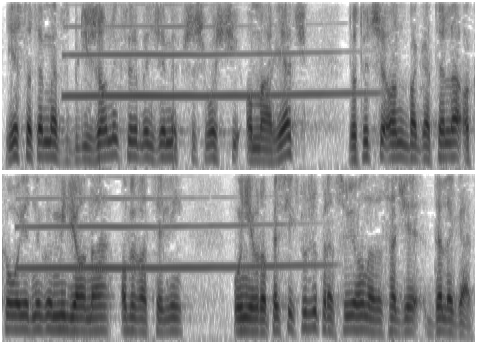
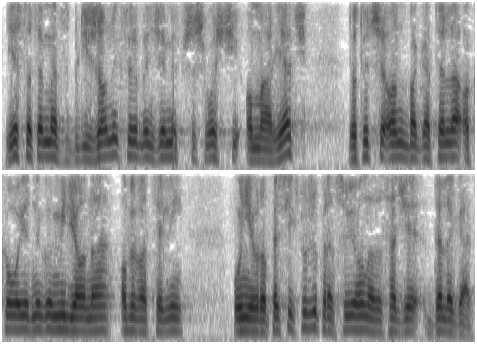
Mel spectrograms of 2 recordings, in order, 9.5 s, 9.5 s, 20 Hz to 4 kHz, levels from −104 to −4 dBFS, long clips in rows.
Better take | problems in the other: second | background sound (Wind instrument, woodwind instrument); 12 dB below the speech

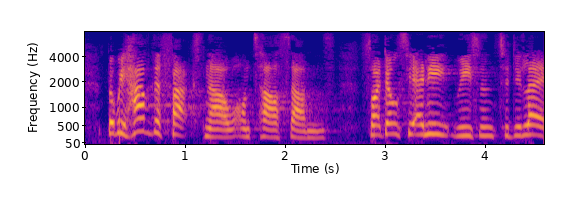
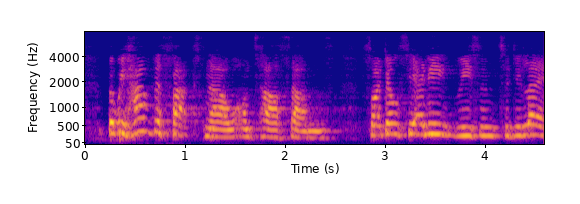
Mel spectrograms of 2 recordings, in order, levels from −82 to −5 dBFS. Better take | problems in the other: first | room echo; dies away in 0.4 s

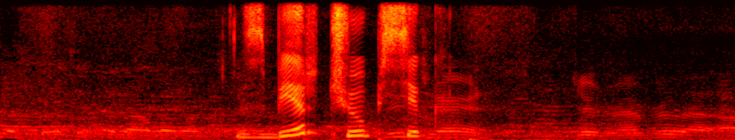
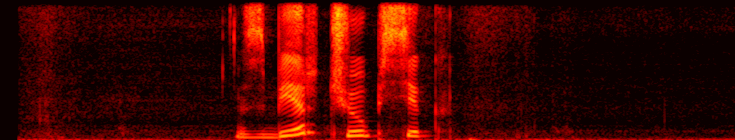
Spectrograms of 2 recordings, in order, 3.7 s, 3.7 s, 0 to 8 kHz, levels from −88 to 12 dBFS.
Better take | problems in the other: second | background sound (Chatter); 16 dB below the speech

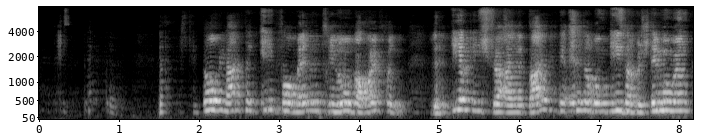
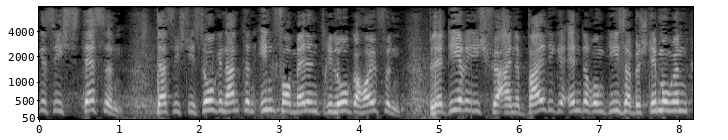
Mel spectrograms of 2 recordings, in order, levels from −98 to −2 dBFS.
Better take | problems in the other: second | noise reduction (neural mask model DeepFilterNet 3)

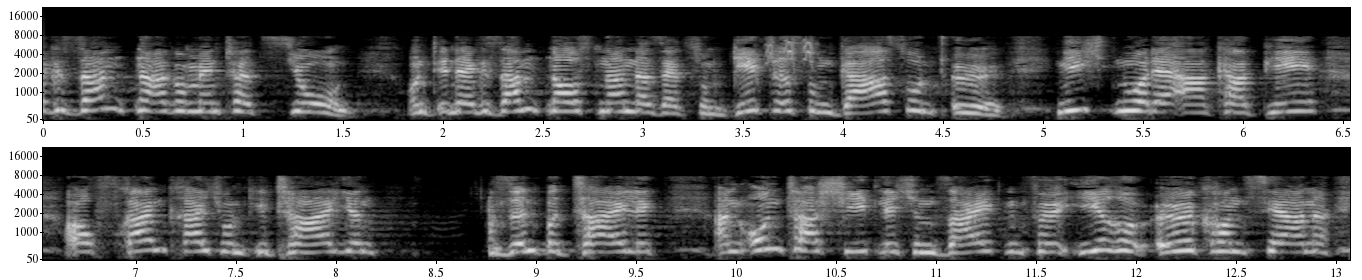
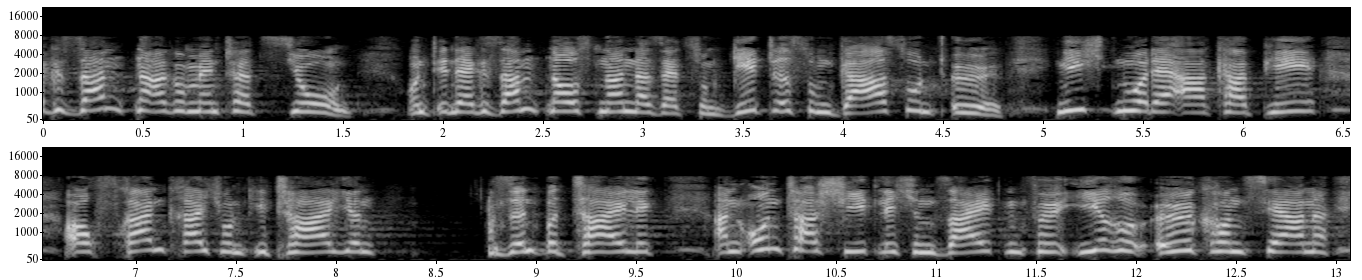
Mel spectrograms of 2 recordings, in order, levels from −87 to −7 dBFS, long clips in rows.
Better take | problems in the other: second | background sound (Bird); 9 dB below the speech // room echo; dies away in 0.4 s

